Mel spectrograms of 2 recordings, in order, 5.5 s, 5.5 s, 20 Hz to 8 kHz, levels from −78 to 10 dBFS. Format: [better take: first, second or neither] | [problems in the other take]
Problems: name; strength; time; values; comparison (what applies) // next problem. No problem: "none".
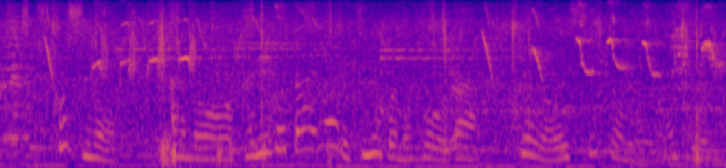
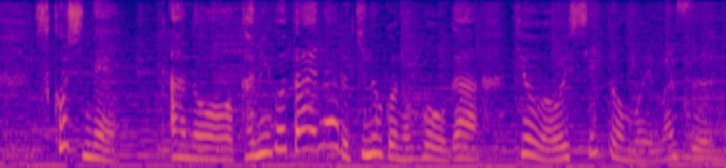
second | background sound (Bird vocalization, bird call, bird song); 5 dB above the speech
